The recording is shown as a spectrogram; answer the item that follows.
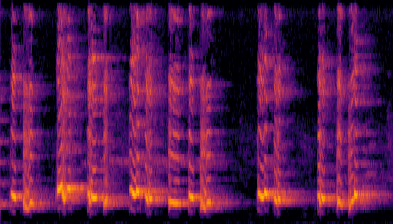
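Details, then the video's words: Lure and master recording of a sooty-headed bulbul (jogjog/trucuk) in lively ngeropel song, a near-continuous stream of loud, rapid, liquid chirping notes, rising and falling, broken by one short pause. "BURUNG JOGJOG/TRUCUK NGEROPEL"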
